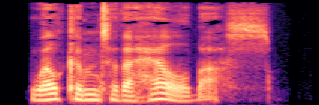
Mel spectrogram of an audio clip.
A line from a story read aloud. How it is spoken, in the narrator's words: she said to him wearily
